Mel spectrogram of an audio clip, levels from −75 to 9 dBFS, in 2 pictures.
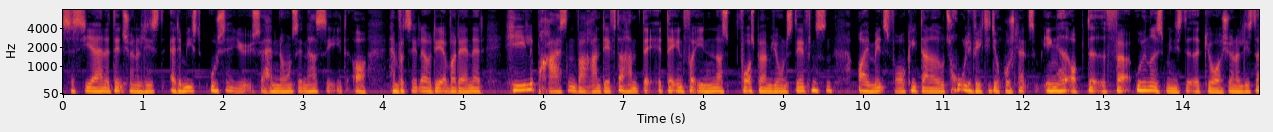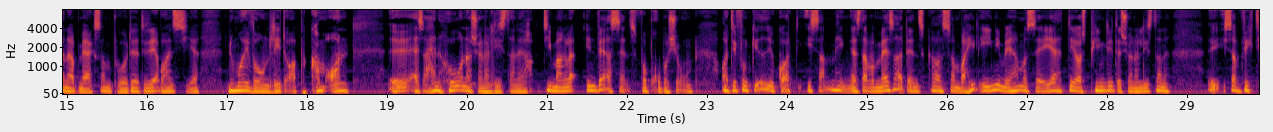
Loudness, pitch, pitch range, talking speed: -16 LUFS, 120 Hz, 110-130 Hz, 230 wpm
